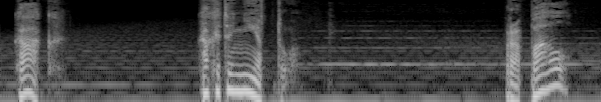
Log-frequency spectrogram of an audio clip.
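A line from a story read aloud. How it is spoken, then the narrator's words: Hoarse bass, hysterical female contralto. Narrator (Russian): Одновременно восклицали сиплый, как ослабнувшая струна басок и сверкающая истерикой женское контральто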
